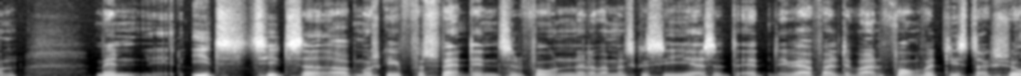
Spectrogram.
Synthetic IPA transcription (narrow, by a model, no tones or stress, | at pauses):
n̩ | menid̥t͡sʰid̥sæð̞̰ˠɒ̽mɒ̽sɡ̥e̝̰ːfɒ̽sʋæn̰d̥e̝nit͡sʰe̝ləfo̝̰ːnn̩elɐʋæmænsɡ̥æsiːælsəæd̥iʋæɐ̰d̥fæl̰d̥e̝ʋɑ̈e̝nfɒ̰ːmfɒ̽d̥isd̥ʁɑ̈ɡ̥ɕo̝̰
